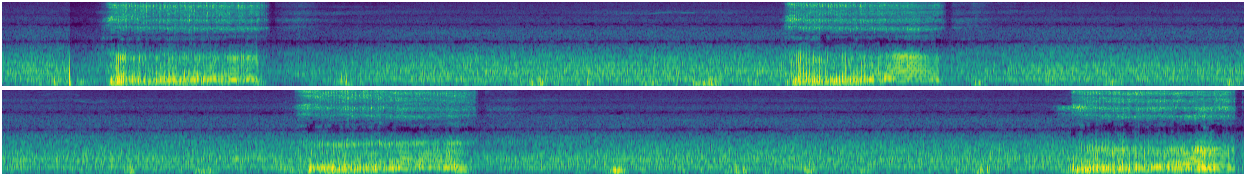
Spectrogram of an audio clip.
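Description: Four loud, harsh snores about every five to six seconds, roughly eleven a minute, with steady room hum between; snoring.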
